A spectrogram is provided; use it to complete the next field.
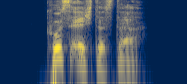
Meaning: inflection of kussecht: 1. strong/mixed nominative masculine singular superlative degree 2. strong genitive/dative feminine singular superlative degree 3. strong genitive plural superlative degree
- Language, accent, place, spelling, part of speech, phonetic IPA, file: German, Germany, Berlin, kussechtester, adjective, [ˈkʊsˌʔɛçtəstɐ], De-kussechtester.ogg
